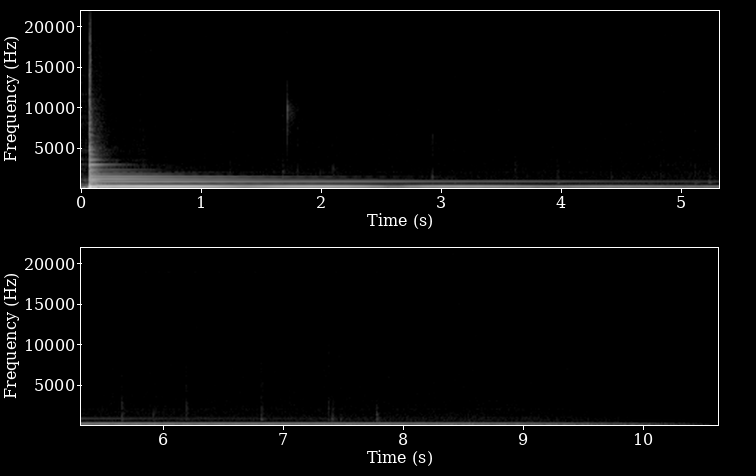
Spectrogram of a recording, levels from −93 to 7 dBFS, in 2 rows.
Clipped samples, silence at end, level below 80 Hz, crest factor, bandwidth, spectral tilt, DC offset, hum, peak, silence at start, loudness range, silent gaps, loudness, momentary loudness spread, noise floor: under 0.1%; 5.2 s; -46 dBFS; 28 dB; 8 kHz; -8 dB/octave; under 0.1%; none; -4 dBFS; 0 s; 27 LU; none; -28 LUFS; 25 LU; -75 dBFS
